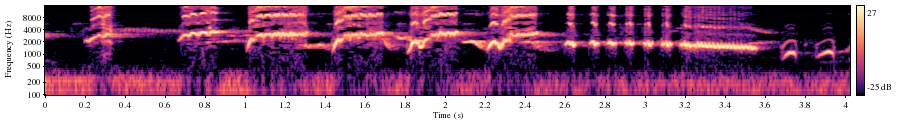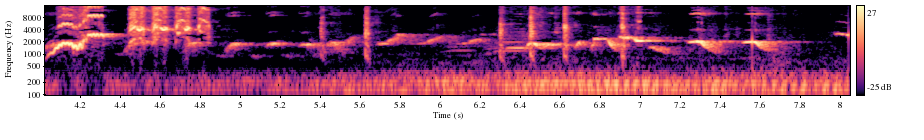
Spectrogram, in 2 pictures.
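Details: White-rumped shama delivering aggressive song to stimulate other birds: loud repeated upslurred whistles, a fast clicking rattle, a long descending whistle, then softer warbled phrases, with low hum beneath.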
